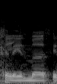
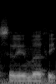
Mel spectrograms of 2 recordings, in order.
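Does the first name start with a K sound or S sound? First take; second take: K sound; S sound. First: The first name starts with a hard K sound. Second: The first name starts with a soft S sound. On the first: The speaker calls it right. "it's Cillian Murphy" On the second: The speaker calls it wrong. "not Cillian Murphy"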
